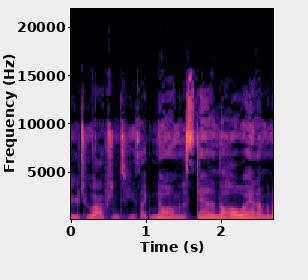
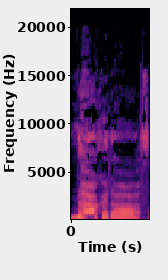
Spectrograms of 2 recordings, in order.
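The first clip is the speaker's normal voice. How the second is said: put-on giant voice, very high, loud booming bellow; 13 semitones higher, 5 dB louder than usual. Retelling someone yelling at the security guards: imitating a loud giant-like yell. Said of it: "yelling all over the place at the security guards".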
